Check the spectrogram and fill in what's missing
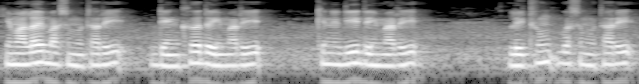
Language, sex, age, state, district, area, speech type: Bodo, male, 18-30, Assam, Kokrajhar, urban, spontaneous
